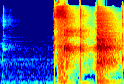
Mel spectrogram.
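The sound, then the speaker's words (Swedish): A sparkling wine bottle is uncorked with a sharp pop, followed by a rushing fizz and a second gush of bubbly hiss, with no voices. “Nu öppnar jag.”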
